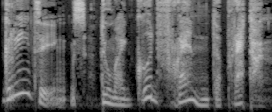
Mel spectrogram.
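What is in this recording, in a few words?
Hello, Khajiit female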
